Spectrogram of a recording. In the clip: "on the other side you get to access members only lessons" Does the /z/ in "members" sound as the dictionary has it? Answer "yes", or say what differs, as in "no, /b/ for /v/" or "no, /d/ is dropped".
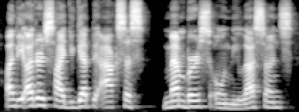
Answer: no, /s/ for /z/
